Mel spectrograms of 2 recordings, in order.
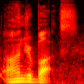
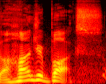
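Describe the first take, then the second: First: Said in the usual way. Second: "A hundred bucks" drawn out slowly with weight on "hundred"; slowed, emphatic repeat of "A hundred bucks"; slow, stressed disbelief. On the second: Real, not acted. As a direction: let each word land, stunned by the price.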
